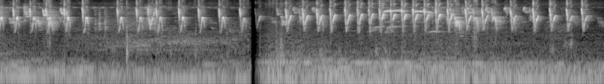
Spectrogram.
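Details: Bar-winged prinia in nonstop 'gacor' song, used as a lure for other prinias: a long, dense sequence of fast, sharp, high chirps, briefly interrupted then resuming even faster and more tightly packed.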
